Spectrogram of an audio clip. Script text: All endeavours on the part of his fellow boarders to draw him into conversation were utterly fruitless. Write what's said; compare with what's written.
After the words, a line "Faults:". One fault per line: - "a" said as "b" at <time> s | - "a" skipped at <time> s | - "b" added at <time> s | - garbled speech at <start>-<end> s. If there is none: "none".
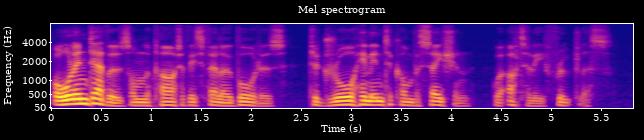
All endeavours on the part of his fellow boarders to draw him into conversation were utterly fruitless.
Faults:
none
